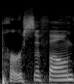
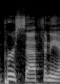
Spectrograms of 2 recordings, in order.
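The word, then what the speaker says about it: Persephone: So, well, it's like I remember reading myths when I was a kid and I said persafhone for the longest time cuz that's how it looks.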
